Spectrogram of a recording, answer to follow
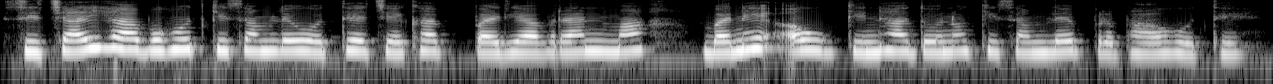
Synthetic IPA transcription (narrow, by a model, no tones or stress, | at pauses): sɪt͡ʃaːiɦabəɦʊt̪kɪsəmleɦoːt̪ɦet͡ʃeːkʰəpəɾjaːʋɾanmã | bəneʔɔːɡɪnɦãd̪oːnõkɪsəmlepɾəbʱaːʋɦoːt̪ɦeː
